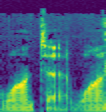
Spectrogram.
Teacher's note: to, reducing all the way down to wanna, yeah. where we drop the T's and the to becomes just a schwa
